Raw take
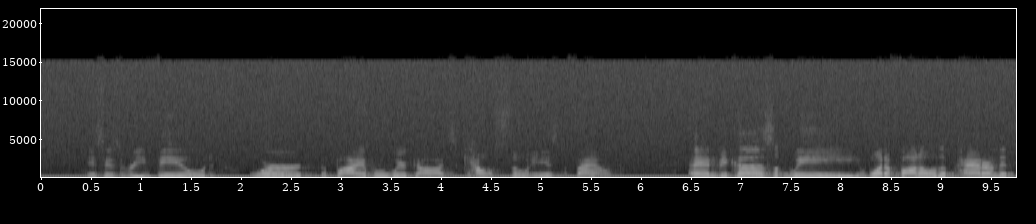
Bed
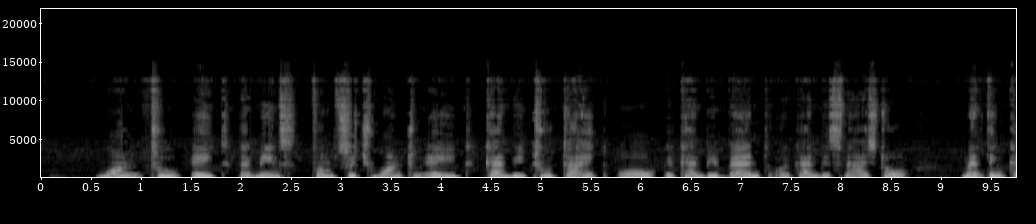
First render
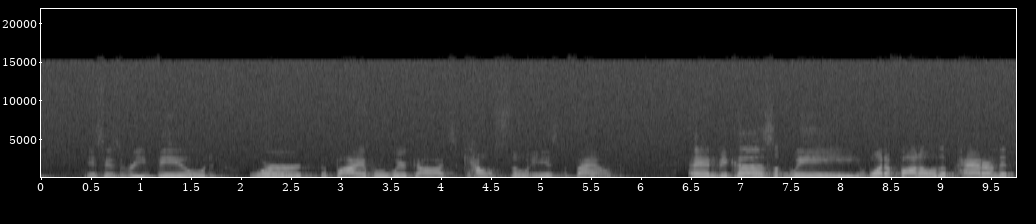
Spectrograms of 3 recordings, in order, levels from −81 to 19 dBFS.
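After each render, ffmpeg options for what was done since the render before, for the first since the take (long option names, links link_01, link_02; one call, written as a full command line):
ffmpeg -i in.wav -af "bandreject=frequency=60:width_type=h:width=4,bandreject=frequency=120:width_type=h:width=4,bandreject=frequency=180:width_type=h:width=4,bandreject=frequency=240:width_type=h:width=4,bandreject=frequency=300:width_type=h:width=4" out.wav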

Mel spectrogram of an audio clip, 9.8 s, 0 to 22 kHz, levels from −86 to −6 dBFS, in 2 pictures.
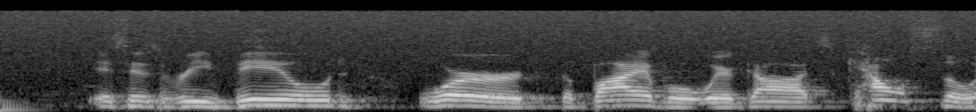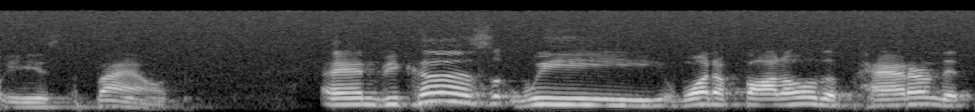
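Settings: ffmpeg -i in.wav -af "afftdn=noise_reduction=6:noise_floor=-41" out.wav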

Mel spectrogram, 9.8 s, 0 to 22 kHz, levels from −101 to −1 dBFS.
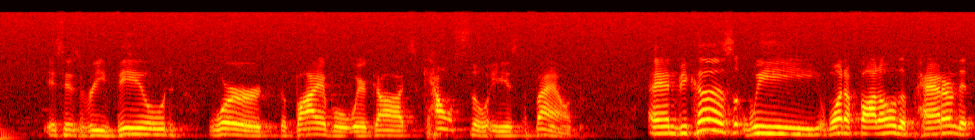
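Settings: ffmpeg -i in.wav -af "volume=-4dB" out.wav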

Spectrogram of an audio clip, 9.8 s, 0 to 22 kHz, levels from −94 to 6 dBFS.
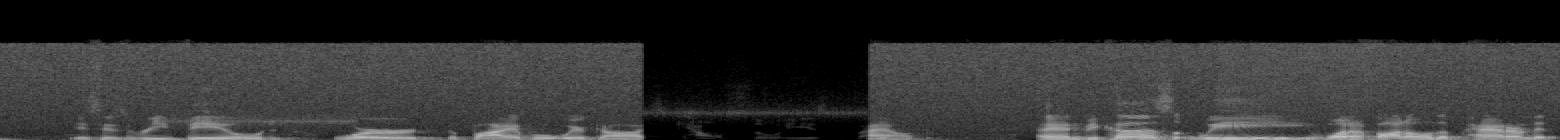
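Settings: ffmpeg -i in.wav -filter_complex "[0:a]asettb=1/sr,asplit=3[link_01][link_02][link_03];[link_01]atrim=end=0.964[link_04];[link_02]atrim=start=0.96:end=2.24,asetpts=PTS-STARTPTS,afade=type=in:duration=0.004:curve=qsin,afade=type=out:start_time=1.276:duration=0.004:curve=qsin,equalizer=frequency=3000:width_type=o:width=0.27:gain=13.5[link_05];[link_03]atrim=start=2.236[link_06];[link_04][link_05]acrossfade=duration=0.004:curve1=hsin:curve2=qsin[link_07];[link_07][link_06]acrossfade=duration=0.004:curve1=qsin:curve2=hsin,asplit=3[link_08][link_09][link_10];[link_08]afade=type=out:start_time=4.01:duration=0.02[link_11];[link_09]bandpass=frequency=4300:width_type=q:width=16,afade=type=in:start_time=4.01:duration=0.02,afade=type=out:start_time=5.43:duration=0.02[link_12];[link_10]afade=type=in:start_time=5.43:duration=0.02[link_13];[link_11][link_12][link_13]amix=inputs=3:normalize=0,asettb=1/sr,asplit=3[link_14][link_15][link_16];[link_14]atrim=end=7.594[link_17];[link_15]atrim=start=7.59:end=8.68,asetpts=PTS-STARTPTS,afade=type=in:duration=0.004:curve=qsin,afade=type=out:start_time=1.086:duration=0.004:curve=qsin,asplit=2[link_18][link_19];[link_19]adelay=36,volume=-4dB[link_20];[link_18][link_20]amix=inputs=2:normalize=0,atrim=end_sample=48069[link_21];[link_16]atrim=start=8.676[link_22];[link_17][link_21]acrossfade=duration=0.004:curve1=hsin:curve2=qsin[link_23];[link_23][link_22]acrossfade=duration=0.004:curve1=qsin:curve2=hsin" out.wav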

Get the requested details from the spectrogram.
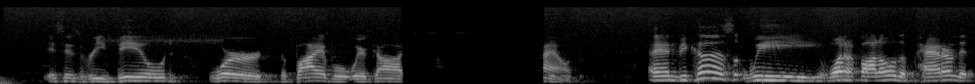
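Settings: ffmpeg -i in.wav -af "bandreject=frequency=51.47:width_type=h:width=4,bandreject=frequency=102.94:width_type=h:width=4,bandreject=frequency=154.41:width_type=h:width=4,adynamicequalizer=threshold=0.00447:dfrequency=5000:dqfactor=0.7:tfrequency=5000:tqfactor=0.7:attack=5:release=100:ratio=0.375:range=2:mode=cutabove:tftype=highshelf" out.wav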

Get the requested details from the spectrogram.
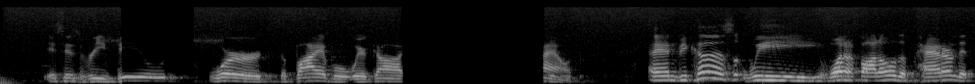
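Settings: ffmpeg -i in.wav -filter_complex "[0:a]asettb=1/sr,asplit=3[link_01][link_02][link_03];[link_01]atrim=end=1.214[link_04];[link_02]atrim=start=1.21:end=1.94,asetpts=PTS-STARTPTS,afade=type=in:duration=0.004:curve=qsin,afade=type=out:start_time=0.726:duration=0.004:curve=qsin,bandpass=frequency=330:width_type=q:width=3.9[link_05];[link_03]atrim=start=1.936[link_06];[link_04][link_05]acrossfade=duration=0.004:curve1=hsin:curve2=qsin[link_07];[link_07][link_06]acrossfade=duration=0.004:curve1=qsin:curve2=hsin,asplit=3[link_08][link_09][link_10];[link_08]atrim=end=4.19,asetpts=PTS-STARTPTS,afade=type=out:start_time=3.98:duration=0.21:silence=0.105925[link_11];[link_09]atrim=start=4.19:end=5.25,asetpts=PTS-STARTPTS,volume=-19.5dB[link_12];[link_10]atrim=start=5.25,asetpts=PTS-STARTPTS,afade=type=in:duration=0.21:silence=0.105925[link_13];[link_11][link_12][link_13]concat=n=3:v=0:a=1" out.wav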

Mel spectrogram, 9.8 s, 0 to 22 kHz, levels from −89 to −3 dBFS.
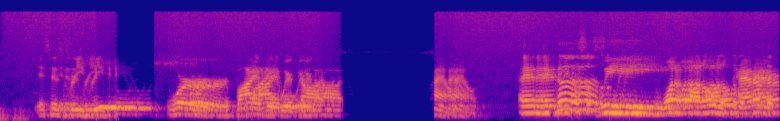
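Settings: ffmpeg -i in.wav -filter_complex "[0:a]asplit=2[link_01][link_02];[link_02]adelay=26,volume=-12.5dB[link_03];[link_01][link_03]amix=inputs=2:normalize=0,aecho=1:1:169.1|247.8:0.562|0.631" out.wav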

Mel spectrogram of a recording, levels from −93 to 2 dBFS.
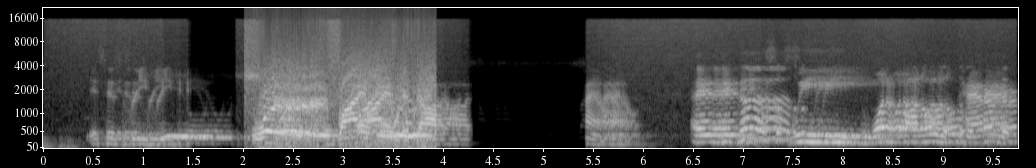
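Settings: ffmpeg -i in.wav -filter_complex "[0:a]asettb=1/sr,asplit=3[link_01][link_02][link_03];[link_01]atrim=end=2.024[link_04];[link_02]atrim=start=2.02:end=3.94,asetpts=PTS-STARTPTS,afade=type=in:duration=0.004:curve=qsin,afade=type=out:start_time=1.916:duration=0.004:curve=qsin,asplit=2[link_05][link_06];[link_06]highpass=frequency=720:poles=1,volume=38dB,asoftclip=type=tanh:threshold=-12.5dB[link_07];[link_05][link_07]amix=inputs=2:normalize=0,lowpass=frequency=3700:poles=1,volume=-6dB[link_08];[link_03]atrim=start=3.936[link_09];[link_04][link_08]acrossfade=duration=0.004:curve1=hsin:curve2=qsin[link_10];[link_10][link_09]acrossfade=duration=0.004:curve1=qsin:curve2=hsin,asettb=1/sr,asplit=3[link_11][link_12][link_13];[link_11]atrim=end=5.534[link_14];[link_12]atrim=start=5.53:end=7.19,asetpts=PTS-STARTPTS,afade=type=in:duration=0.004:curve=qsin,afade=type=out:start_time=1.656:duration=0.004:curve=qsin,asplit=2[link_15][link_16];[link_16]adelay=23,volume=-2.5dB[link_17];[link_15][link_17]amix=inputs=2:normalize=0,atrim=end_sample=73206[link_18];[link_13]atrim=start=7.186[link_19];[link_14][link_18]acrossfade=duration=0.004:curve1=hsin:curve2=qsin[link_20];[link_20][link_19]acrossfade=duration=0.004:curve1=qsin:curve2=hsin" out.wav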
